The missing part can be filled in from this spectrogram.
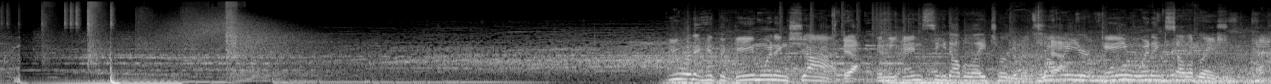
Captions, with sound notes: (upbeat music) (crowd cheering) - If you were to hit the game winning shot in the NCAA tournament, - Yeah. show me your game winning celebration.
